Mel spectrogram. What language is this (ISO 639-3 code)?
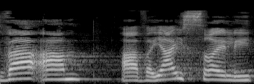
heb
